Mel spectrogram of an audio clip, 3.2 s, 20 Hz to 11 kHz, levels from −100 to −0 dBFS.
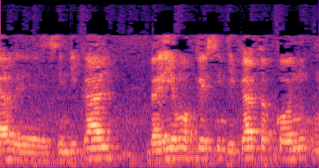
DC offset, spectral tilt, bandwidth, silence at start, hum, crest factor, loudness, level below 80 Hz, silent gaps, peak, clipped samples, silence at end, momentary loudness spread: under 0.1%; -4.5 dB/octave; 10 kHz; 0 s; none; 18 dB; -17 LUFS; -50 dBFS; none; 0 dBFS; under 0.1%; 0 s; 9 LU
